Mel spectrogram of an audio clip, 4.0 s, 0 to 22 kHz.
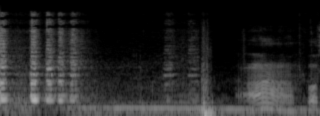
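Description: Car horns honking in the first second, then the driver's door of a 2009 Honda Civic shutting with one thump about two and a half seconds in.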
